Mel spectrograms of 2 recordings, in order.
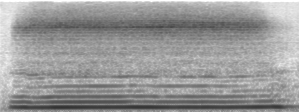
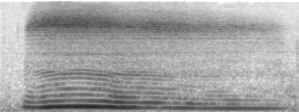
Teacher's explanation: So put your mouth into the position that we use for the S sound, but instead of producing it with just air, I have to turn on my vocal cords. If I touch my throat, I can actually feel them vibrating.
